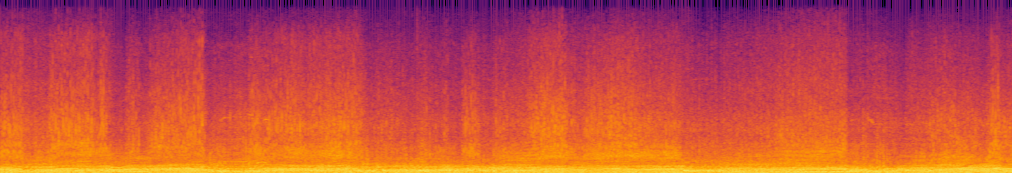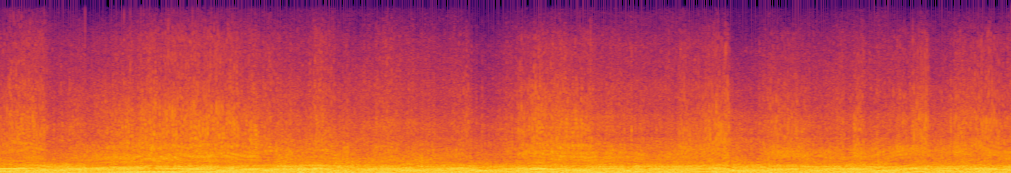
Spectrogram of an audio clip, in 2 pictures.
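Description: Dirt bike engine running under changing throttle while riding through sand, its revs rising and falling, with wind buffeting the action-camera microphone.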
